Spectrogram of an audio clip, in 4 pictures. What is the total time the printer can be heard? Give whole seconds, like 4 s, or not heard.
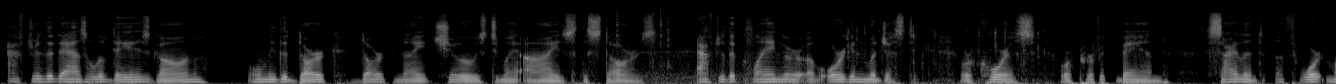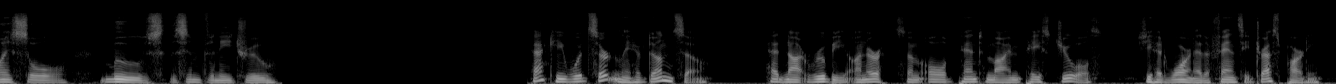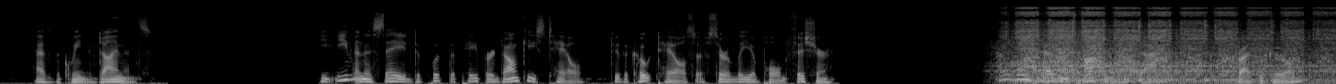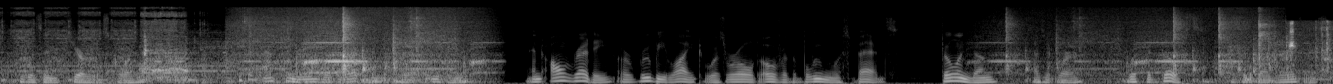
12 s.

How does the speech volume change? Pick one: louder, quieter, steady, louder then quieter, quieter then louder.
steady.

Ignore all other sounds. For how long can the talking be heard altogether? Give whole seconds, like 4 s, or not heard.
47 s.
